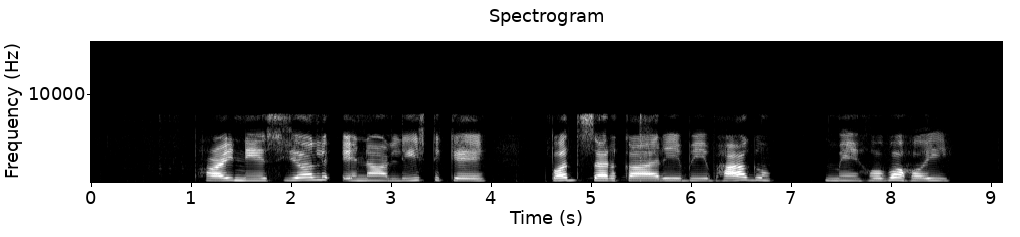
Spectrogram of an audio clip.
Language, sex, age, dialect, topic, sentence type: Magahi, female, 18-24, Central/Standard, banking, statement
